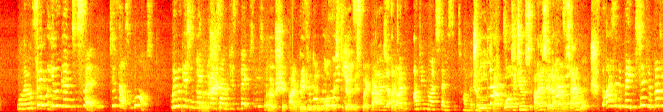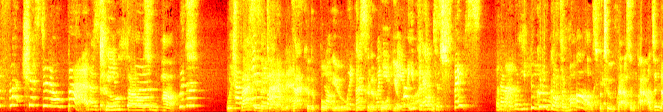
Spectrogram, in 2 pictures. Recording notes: I have been ill darlings and also without anyone to help me with sound so quality wise this is a pile of shit, it really is. The interview is cursed with an ugly buzz, the wraparound bits are accidentally done in mono and there appears to be a tiny man writing with a pencil throughout.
